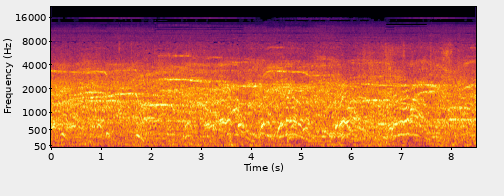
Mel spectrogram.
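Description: Many voices shouting and yelling over one another with crowd noise behind, a continuous jumble with no clear words, from a scuffle among several men.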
